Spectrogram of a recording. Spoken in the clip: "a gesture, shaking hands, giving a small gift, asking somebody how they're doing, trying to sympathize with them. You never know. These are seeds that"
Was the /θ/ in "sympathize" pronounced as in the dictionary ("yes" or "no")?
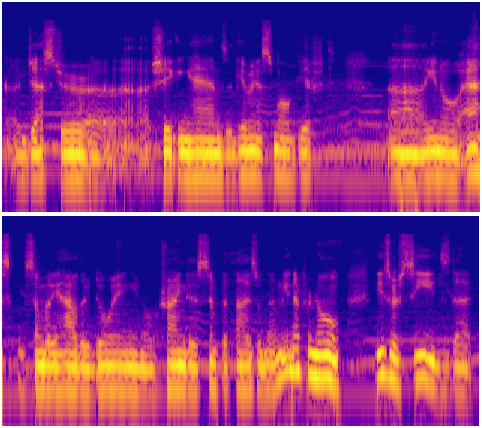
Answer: yes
